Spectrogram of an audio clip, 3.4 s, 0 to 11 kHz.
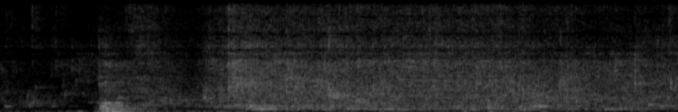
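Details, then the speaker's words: Float valve filling water storage and fire protection tanks as two tanks equalize toward 8,000 gallons, with solar pump backup; steady rushing and splashing with no chatter or hammering, the valve seals once the level rises: normal float valve filling. "I just wanted to show you guys float valving action again this thing seals once the water level comes up high enough"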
